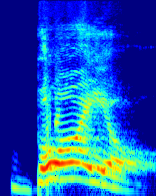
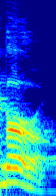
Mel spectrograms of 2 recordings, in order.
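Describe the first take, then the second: First: The vowel is a standard 'oy' sound. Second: The vowel is an 'er' sound, New Orleans style. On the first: "how to properly pronounce the word boil" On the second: "I say burl"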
